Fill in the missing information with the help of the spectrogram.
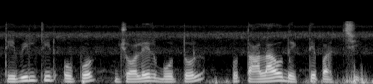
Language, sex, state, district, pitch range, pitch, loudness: Bengali, male, West Bengal, Cooch Behar, 130-170 Hz, 145 Hz, -18 LUFS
